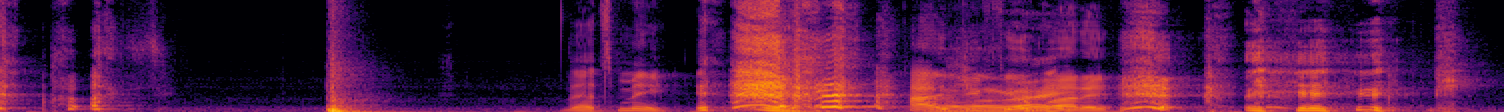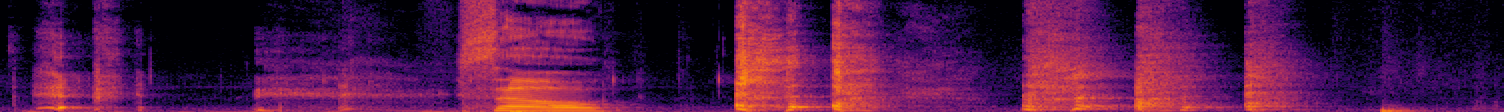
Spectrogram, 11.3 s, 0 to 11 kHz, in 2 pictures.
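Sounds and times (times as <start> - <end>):
speech: 2.1 - 5.5, 7.5 - 8.0
laughter: 2.6 - 7.1
person clearing throat: 8.4 - 10.6.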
